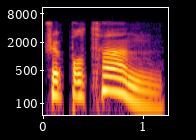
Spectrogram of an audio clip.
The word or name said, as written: triple-tongue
